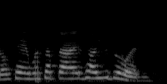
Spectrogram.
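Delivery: put-on slight Spanish-accented voice.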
